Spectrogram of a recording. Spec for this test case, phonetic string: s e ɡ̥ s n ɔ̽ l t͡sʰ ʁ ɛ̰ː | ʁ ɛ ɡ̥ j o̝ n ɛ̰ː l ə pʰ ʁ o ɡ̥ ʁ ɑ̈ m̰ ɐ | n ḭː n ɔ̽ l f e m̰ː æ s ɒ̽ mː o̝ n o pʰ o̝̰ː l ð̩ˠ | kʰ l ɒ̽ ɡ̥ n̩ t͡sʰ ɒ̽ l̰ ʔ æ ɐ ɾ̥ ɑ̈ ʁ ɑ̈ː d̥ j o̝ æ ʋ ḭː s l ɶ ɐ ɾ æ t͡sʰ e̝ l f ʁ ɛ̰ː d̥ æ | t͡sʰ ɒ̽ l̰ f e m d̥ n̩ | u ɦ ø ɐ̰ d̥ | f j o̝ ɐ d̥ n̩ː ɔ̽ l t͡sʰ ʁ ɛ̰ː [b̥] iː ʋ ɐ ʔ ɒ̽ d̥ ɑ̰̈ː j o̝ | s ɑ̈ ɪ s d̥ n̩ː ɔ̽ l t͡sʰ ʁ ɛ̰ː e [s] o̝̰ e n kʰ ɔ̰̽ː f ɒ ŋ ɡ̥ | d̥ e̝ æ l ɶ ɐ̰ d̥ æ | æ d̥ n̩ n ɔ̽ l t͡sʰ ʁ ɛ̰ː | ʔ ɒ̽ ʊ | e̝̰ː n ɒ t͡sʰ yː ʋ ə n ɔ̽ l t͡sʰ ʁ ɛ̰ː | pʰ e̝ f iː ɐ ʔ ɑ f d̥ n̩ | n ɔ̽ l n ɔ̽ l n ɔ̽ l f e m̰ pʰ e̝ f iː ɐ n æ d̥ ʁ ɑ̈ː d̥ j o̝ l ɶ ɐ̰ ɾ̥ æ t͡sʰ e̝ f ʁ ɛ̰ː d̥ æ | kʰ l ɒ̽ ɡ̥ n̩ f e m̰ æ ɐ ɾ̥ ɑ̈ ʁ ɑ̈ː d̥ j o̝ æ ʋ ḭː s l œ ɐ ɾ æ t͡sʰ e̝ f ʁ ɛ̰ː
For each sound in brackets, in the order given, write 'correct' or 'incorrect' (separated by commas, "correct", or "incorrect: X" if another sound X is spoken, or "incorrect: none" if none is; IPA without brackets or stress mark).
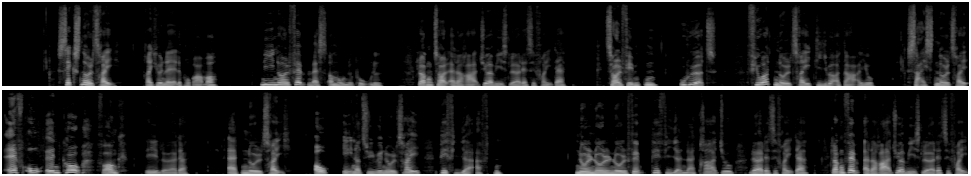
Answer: incorrect: d̥, incorrect: f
